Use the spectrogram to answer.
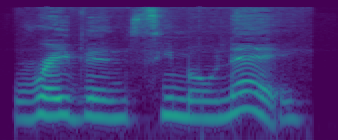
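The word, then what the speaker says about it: Raven-Symoné: Versus like if you look at like Raven Simone. That's how you pronounce her name for real. – It always been like that? – Yeah, that's her actual name. – I'm saying it always been like that is hilarious. – Everybody just been pronouncing her name wrong this whole time. – Oh wow, that's disrespectful. – Yeah. It's French apparently.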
